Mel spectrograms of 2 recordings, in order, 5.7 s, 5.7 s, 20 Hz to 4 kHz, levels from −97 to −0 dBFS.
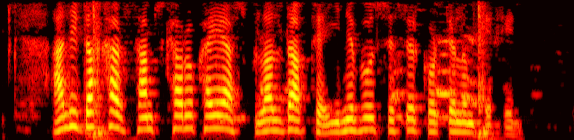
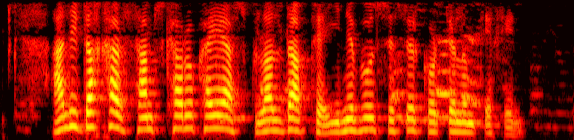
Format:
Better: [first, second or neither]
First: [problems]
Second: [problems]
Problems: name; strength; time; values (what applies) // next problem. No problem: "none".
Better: second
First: noise reduction (classical method spectral subtraction)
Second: none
